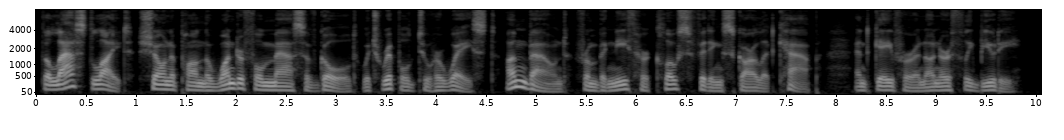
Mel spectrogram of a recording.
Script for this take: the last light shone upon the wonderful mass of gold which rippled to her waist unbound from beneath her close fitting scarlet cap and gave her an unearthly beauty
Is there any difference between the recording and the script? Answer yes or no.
no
